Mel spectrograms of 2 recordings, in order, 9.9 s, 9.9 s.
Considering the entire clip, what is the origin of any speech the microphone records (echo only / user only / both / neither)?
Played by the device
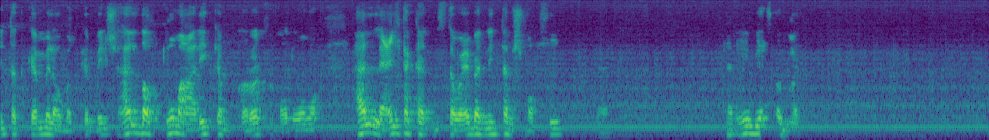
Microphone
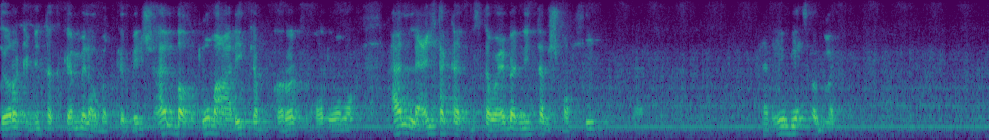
echo only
